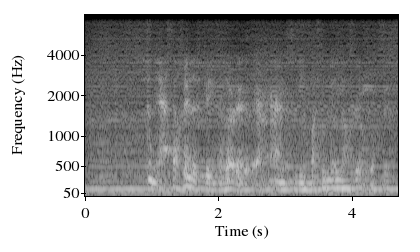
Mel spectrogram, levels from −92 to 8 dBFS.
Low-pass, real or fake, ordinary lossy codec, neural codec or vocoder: 7.2 kHz; fake; none; codec, 16 kHz, 0.5 kbps, FunCodec, trained on Chinese and English, 25 frames a second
